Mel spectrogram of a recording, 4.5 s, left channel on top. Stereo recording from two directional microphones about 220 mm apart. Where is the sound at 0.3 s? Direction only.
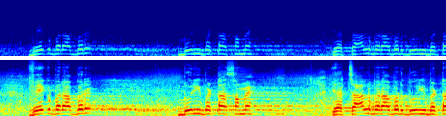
15° right (ahead or behind).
